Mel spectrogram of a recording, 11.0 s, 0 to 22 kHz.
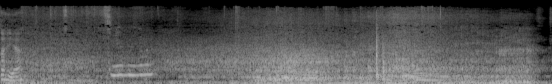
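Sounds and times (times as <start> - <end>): vehicle engine running: 4.6 - 11.0.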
